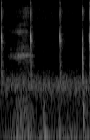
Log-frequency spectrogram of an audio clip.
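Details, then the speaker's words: Bailey Pageant caravan power supply unit with flickering lights: sharp uneven clicks about five in two seconds over quiet hum; suspected PSU fault or insufficient current, possibly damaged cable, unconfirmed. "If you can hear that, it's clicking, which leads me to believe either it's got a fault or it's not getting enough current."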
